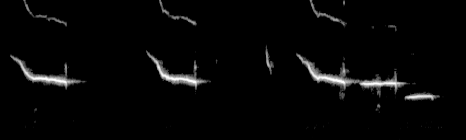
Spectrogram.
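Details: Golden-crowned sparrow repeating a downslurred whistle about every two seconds. The last phrase stretches into three descending notes, each lower than the one before.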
